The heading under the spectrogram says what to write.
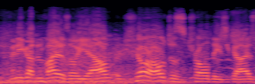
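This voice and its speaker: Very fast speech with ordinary pitch variation over music in the background. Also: man. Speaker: fighting game commentator. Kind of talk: live commentary. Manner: animated.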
